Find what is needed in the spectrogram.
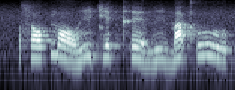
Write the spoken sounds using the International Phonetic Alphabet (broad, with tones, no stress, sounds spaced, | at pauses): s ɔː˧˥ k̚ m ɔː˧˩ ʋ iː˥˨ t͡ɕ eː˥˨ k̚ t̪ʰ eː˧˩ m iː˧˩ m a˥˨ kʰ uː˥˨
